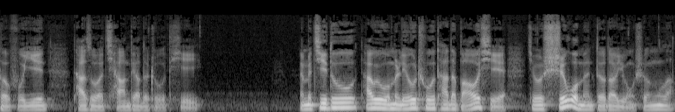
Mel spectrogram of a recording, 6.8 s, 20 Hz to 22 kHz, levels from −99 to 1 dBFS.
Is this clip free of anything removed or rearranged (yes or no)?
yes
